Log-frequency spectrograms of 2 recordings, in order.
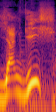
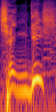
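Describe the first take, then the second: First: The name begins with a 'yang' sound. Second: The name begins with a 'chen' sound. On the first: This is how the English say it. "ইংলিশরা বলে ইয়াঙ্গিশ" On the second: This is how it is said in the speaker's home country. "আমার জন্মদেশে বলে চেঙ্গিস"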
